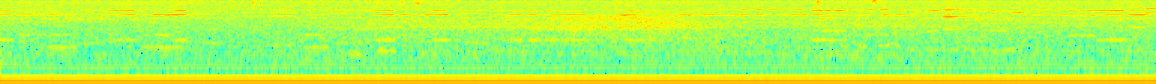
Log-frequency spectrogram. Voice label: 3 voices throughout clip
